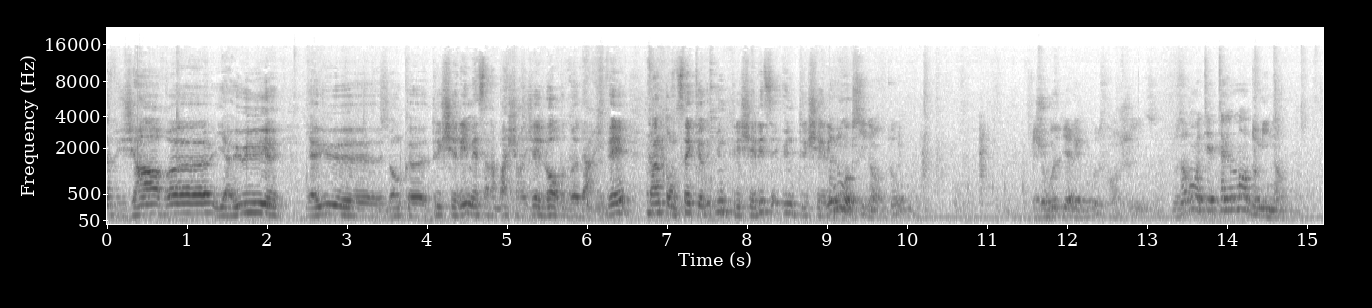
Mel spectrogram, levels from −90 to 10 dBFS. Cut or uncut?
cut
